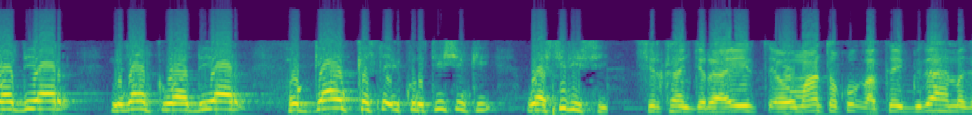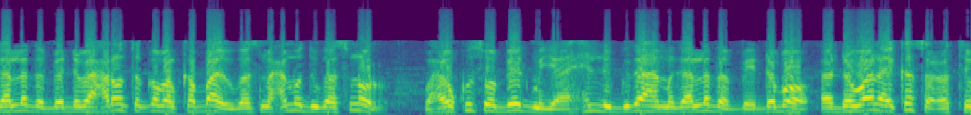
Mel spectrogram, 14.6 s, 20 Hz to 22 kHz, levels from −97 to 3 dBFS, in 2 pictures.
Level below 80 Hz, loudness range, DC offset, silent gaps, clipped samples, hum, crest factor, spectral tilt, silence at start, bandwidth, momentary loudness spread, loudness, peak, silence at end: -42 dBFS; 3 LU; under 0.1%; none; 0.5%; none; 8 dB; -5.5 dB/octave; 0 s; 14 kHz; 7 LU; -8 LUFS; 0 dBFS; 0 s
